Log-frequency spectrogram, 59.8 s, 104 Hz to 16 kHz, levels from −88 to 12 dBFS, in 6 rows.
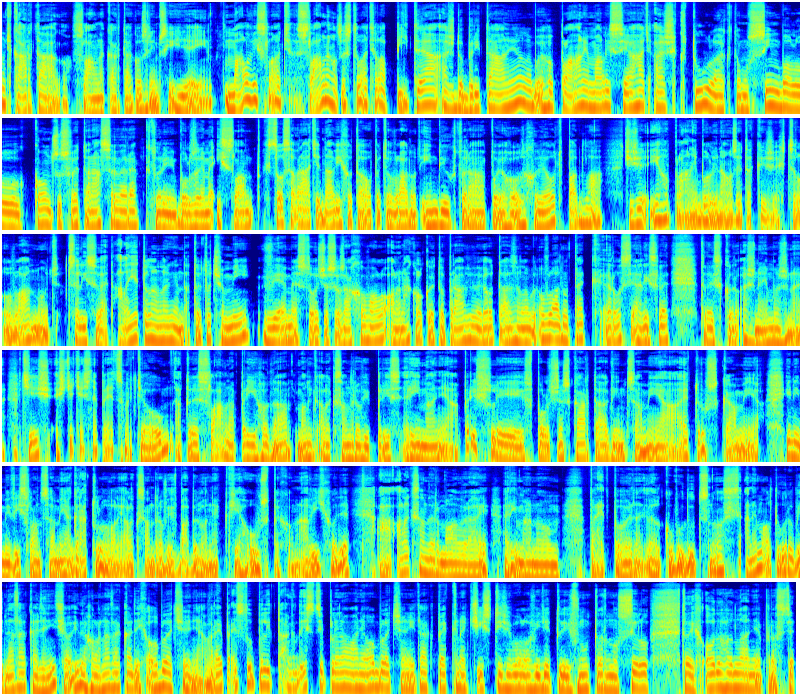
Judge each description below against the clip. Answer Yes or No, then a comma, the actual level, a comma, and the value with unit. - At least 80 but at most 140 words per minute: No, average, 160 wpm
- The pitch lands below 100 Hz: No, low, 130 Hz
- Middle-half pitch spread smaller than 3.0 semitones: No, average, 3.3 semitones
